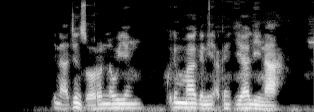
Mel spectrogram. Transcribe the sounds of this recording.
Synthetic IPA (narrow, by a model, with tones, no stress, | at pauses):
ʔɪ˦naː˨d͡ʒɪ˦˨nsʼoː˨ɽɔ˦nla˦wjɪ˦ŋ | kʷʊ˦ɗɪ˦mːaː˦ɡɐ˨niː˦ʔa̰˨kɐ˦˨ŋʔɪ˨jaː˦liː˨naː˦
